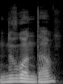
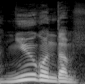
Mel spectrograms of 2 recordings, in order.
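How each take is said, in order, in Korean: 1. 첫 음절은 평범한 'n' 소리로 시작해요. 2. 첫 음절은 'ny' 소리로 시작해요. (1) "사실은 이건 누 건담입니다" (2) "뉴 건담이라고 하고 있고"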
